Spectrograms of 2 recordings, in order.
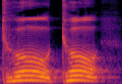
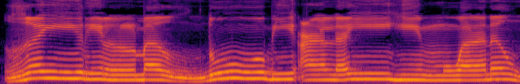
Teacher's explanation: Do tidak ada udara ya.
